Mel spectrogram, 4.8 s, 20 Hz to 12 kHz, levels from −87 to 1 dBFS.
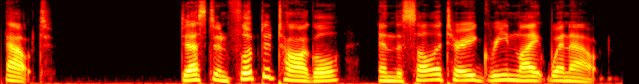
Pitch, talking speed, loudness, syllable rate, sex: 185 Hz, 150 wpm, -17 LUFS, 5.5 syllables/s, female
